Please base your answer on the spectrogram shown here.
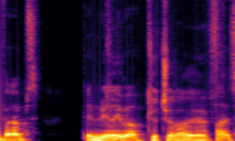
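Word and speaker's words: Kukharevych: Kucherayev.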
